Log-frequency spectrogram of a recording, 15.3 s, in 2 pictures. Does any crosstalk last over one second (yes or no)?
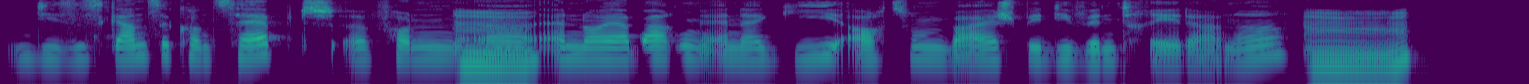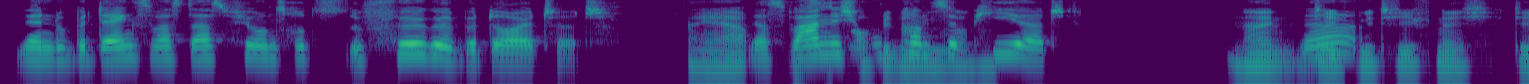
yes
